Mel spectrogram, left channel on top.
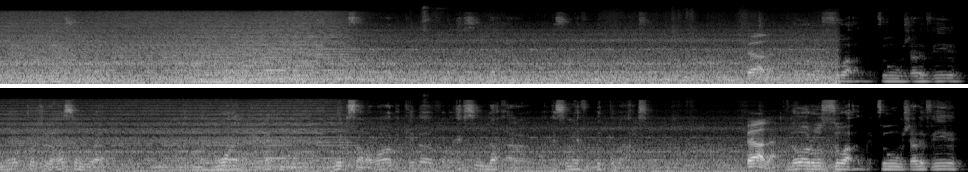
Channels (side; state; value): both; normal; correlation 0.58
